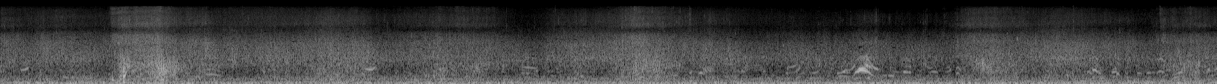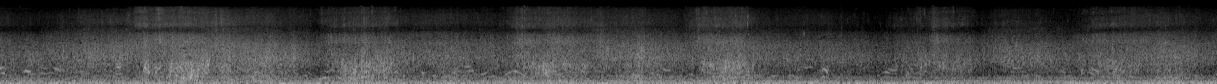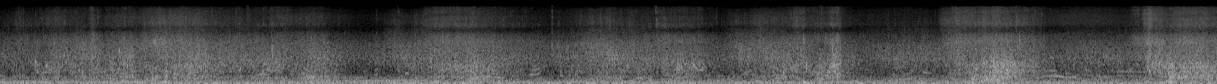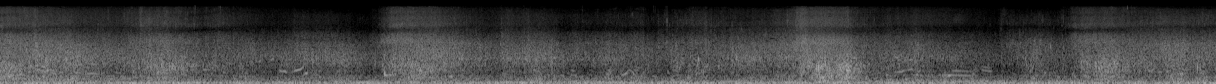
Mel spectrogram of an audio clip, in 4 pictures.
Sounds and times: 0.0s waves 48.6s
3.4s people 39.9s

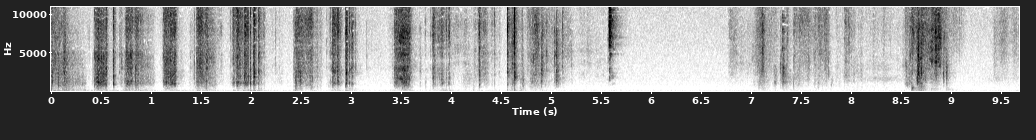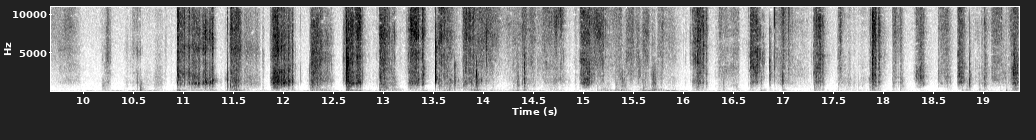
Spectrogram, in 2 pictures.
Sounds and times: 0.0s Sissors Cutting Paper 5.1s
10.4s Sissors Cutting Paper 19.3s

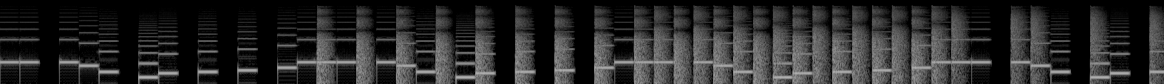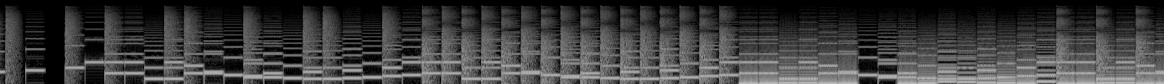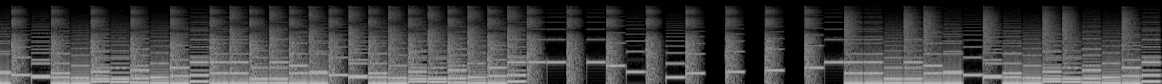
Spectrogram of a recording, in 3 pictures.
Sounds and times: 12.6s Pixel Song 30.4s

